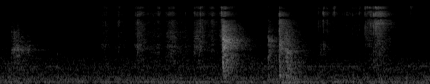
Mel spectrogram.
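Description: Dry, papery onion skin crackling and rustling as it is peeled off a whole onion, in several short crackles, the loudest a little past the middle.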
